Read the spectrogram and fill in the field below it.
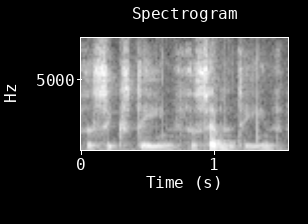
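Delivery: usual speaking voice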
